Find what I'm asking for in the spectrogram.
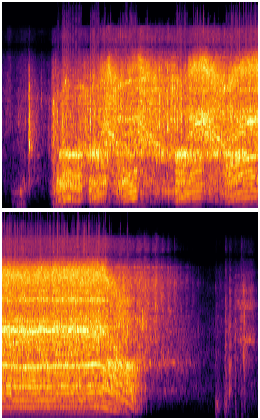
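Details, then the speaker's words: Husqvarna two-stroke weed eater after replacing its faulty kill switch; it previously would only stop when choked and flooded. Small blips rev to a steady high buzz, then it dies cleanly when switched off, so the switch now works normally. "Now, we're going to fire it up and see if it'll shut down. So our switch is working now."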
